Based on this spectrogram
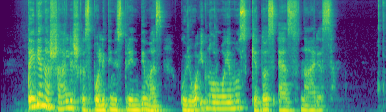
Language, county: Lithuanian, Telšiai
